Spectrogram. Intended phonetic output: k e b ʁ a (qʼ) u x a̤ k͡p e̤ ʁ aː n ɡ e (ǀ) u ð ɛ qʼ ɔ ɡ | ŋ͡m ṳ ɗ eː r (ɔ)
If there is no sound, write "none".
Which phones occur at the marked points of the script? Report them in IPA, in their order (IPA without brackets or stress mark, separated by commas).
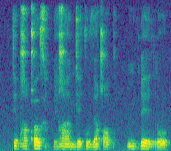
qʼ, k, o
